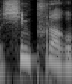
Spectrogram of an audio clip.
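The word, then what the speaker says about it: 神風: 다미카제라는 이름은 13세기 몽골 침략 때 일본을 구했다는 신의 바람에서 따왔는데 정자 일본군은 이걸 음독으로 심푸라고 불렀죠. 가미카제라는 발음은 미국 언론이 잘못 읽은 거였는데 오히려 그게 전 세계에 퍼졌습니다.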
